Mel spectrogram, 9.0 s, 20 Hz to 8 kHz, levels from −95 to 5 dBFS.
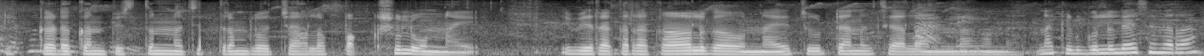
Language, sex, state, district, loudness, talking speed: Telugu, female, Andhra Pradesh, Sri Satya Sai, -17 LUFS, 120 wpm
